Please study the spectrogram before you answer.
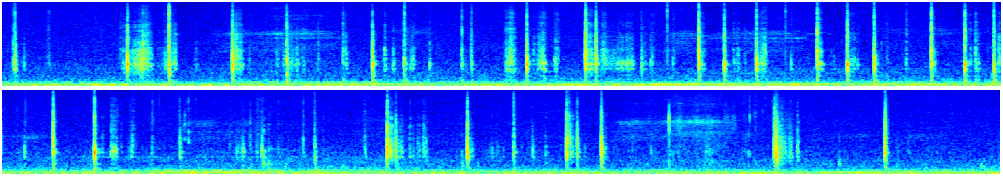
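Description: Fingertips tap the top and side of a small black plastic handheld camcorder with a hollow body, held in one hand. The result is an irregular run of short, dry, hollow clicks with a bright edge that die away almost instantly, over a steady low rumble.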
